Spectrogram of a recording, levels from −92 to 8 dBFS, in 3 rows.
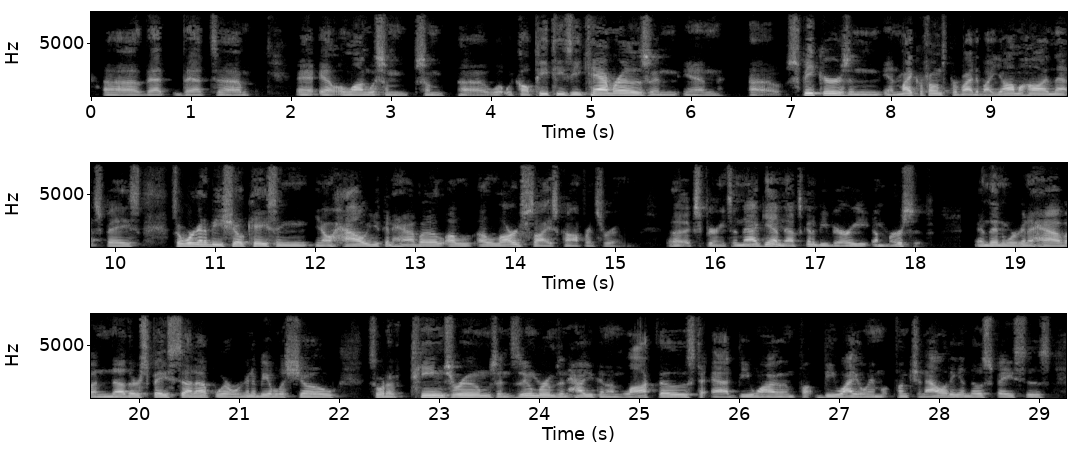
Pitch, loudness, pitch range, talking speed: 115 Hz, -26 LUFS, 105-130 Hz, 195 wpm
